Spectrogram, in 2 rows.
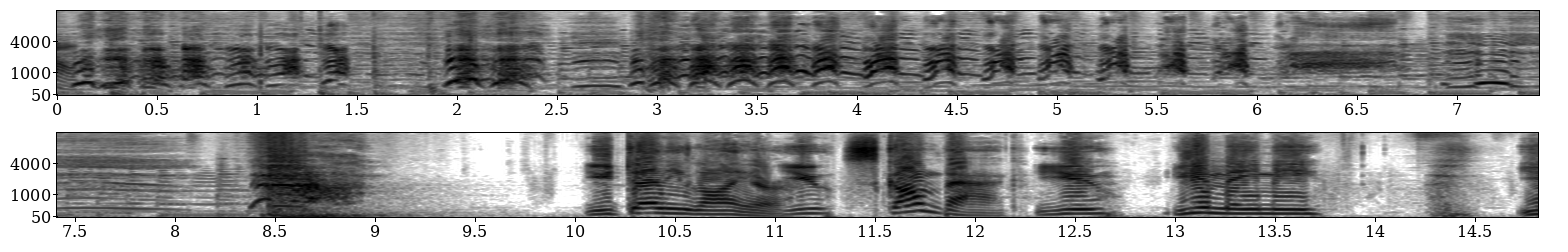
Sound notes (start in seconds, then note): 0.0 laughs manicly; 8.4 slams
